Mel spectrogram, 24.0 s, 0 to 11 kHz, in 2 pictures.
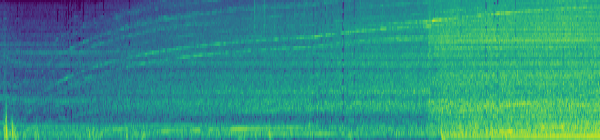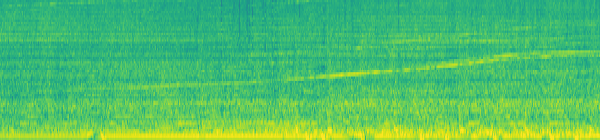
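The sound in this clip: Aircraft engine spooling up: a high whine climbs steadily in pitch for about 24 seconds over a broad roar, which jumps in loudness around eight seconds in and then stays steady and strong.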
